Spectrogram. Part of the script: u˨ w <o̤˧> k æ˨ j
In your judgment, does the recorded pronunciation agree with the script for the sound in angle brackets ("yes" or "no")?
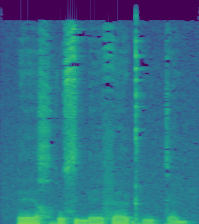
no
